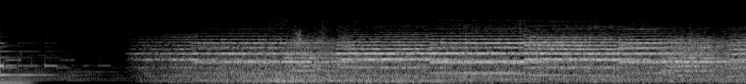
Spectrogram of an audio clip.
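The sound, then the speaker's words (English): Sirens of many ambulances speeding past in Stockholm on April 7th abruptly start up and wail loudly and steadily, several overlapping tones blaring over a rumble of road traffic for the rest of the stretch. “Sirens, lots of them. Ambulances speeding past, with more following suit.”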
